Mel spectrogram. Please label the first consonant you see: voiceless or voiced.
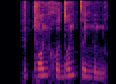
voiceless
